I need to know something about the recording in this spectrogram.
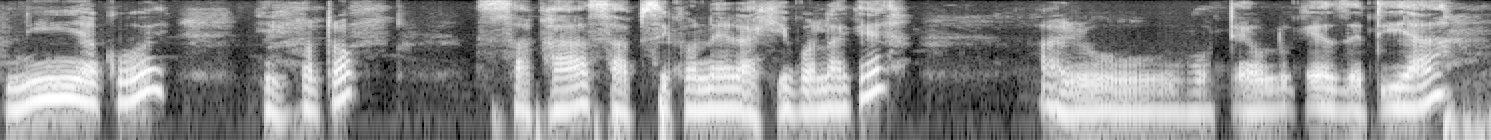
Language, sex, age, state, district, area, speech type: Assamese, female, 30-45, Assam, Sivasagar, rural, spontaneous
